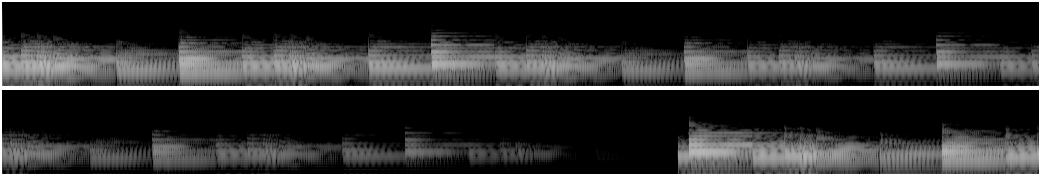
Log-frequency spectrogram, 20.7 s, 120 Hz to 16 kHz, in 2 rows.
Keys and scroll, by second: 0.9 c, 1.8 F3, 2.2 Escape, 3.4 shift+F2, 4.0 Escape, 8.7 F3, 16.9 Delete.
